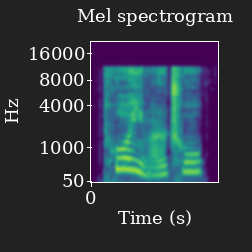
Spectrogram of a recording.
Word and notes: 脱颖而出: tuō yǐng ér chū

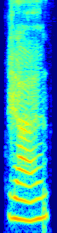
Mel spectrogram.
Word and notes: 染: rǎn

